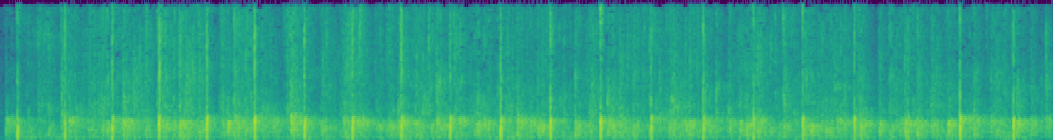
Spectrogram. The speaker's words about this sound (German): Applaus für Stefan Thurnherr.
